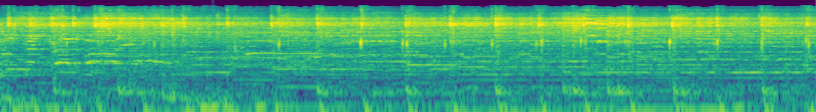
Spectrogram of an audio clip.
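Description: Live band playing a loud worship song through a concert sound system, heavy on bass with a steady drumbeat and a singing voice over it, heard from within the crowd in a large hall.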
